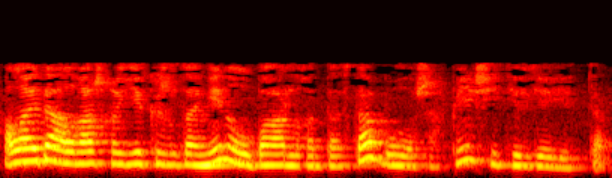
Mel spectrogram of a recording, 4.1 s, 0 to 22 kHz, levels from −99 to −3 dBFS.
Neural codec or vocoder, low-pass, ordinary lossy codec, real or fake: none; 7.2 kHz; MP3, 24 kbps; real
